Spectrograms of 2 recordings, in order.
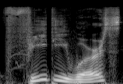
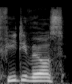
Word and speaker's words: Fediverse: Genau, äh, ihr merkt, wir plaudern da uns ein bisschen warm in der Hauptsendung geht es dann um ein Fedi, sagst du Fediverse, tust du das Englisch aussprechen? Ich sag's beides, Fediverse und Fediverse, je nachdem.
